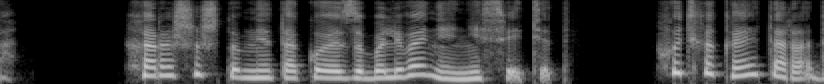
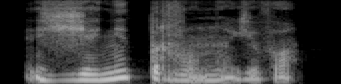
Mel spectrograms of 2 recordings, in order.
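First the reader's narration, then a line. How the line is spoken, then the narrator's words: Menacing hiss through teeth. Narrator (Russian): сквозь зубы прошипел избранник хранительницы и уточнил угрожающе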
